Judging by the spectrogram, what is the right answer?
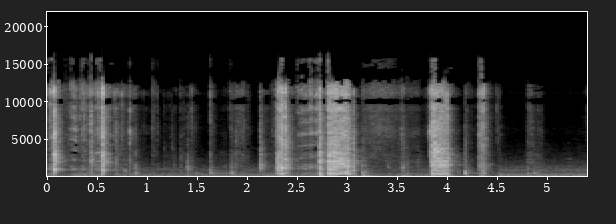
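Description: Clear packing tape being pulled off a hand-held tape dispenser and laid over a cardboard box, in about four rasping strokes, the longest in the middle, with small clicks from the dispenser and box in between.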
